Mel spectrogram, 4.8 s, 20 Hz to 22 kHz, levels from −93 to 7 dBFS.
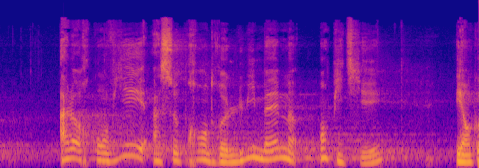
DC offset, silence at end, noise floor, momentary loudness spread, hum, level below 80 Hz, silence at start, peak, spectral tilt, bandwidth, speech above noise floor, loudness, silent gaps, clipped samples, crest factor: under 0.1%; 0 s; -45 dBFS; 9 LU; none; -56 dBFS; 0 s; 0 dBFS; -5 dB/octave; 15.5 kHz; 24 dB; -21 LUFS; none; under 0.1%; 22 dB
